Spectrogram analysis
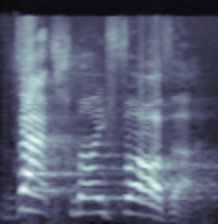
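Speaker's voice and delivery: loud, slow, high cry of recognition; joyful shout. Retold or imitated. Little girl spotting her father at the airport, joyful shout. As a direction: call it out with pure delight. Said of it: "she says".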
